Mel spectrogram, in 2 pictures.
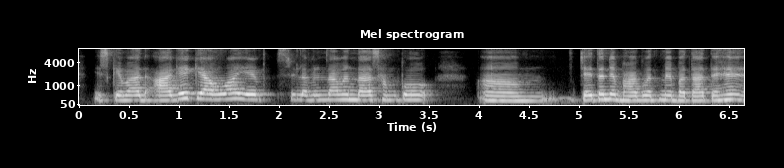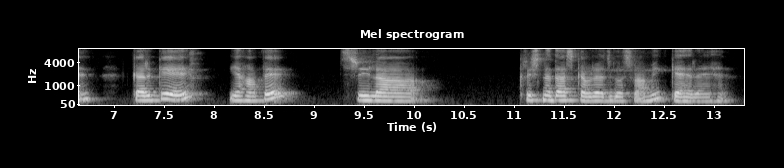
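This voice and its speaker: A woman at medium pitch with fairly even intonation, over a quiet background. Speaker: religious speaker. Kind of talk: scripture discourse. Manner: halting, with fillers.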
